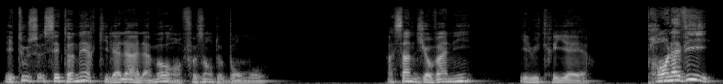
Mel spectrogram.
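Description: Male audiobook narrator, low voice, measured delivery, dry studio sound. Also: expressive, no echo.

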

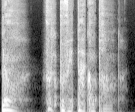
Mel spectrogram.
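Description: A man's voice: on the low side, expressive, normal speed, mellow, slightly rough, no echo, clean studio sound, pitched above the performer's own voice. A man voicing a grieving young woman who pleads and wails through her sobs, his voice pushed well above his own. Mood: sobbing. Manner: wailing, pleading, broken by sobs.

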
